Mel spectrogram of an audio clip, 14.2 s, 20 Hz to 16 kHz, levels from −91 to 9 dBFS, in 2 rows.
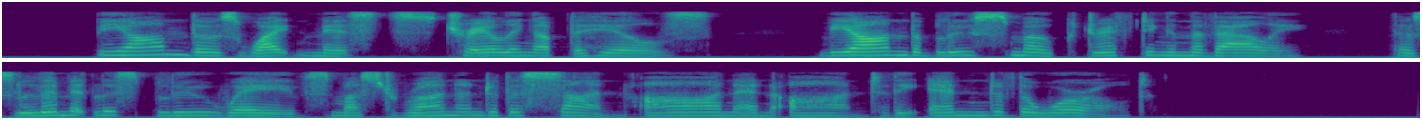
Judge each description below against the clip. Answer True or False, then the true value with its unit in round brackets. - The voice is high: True (200 Hz)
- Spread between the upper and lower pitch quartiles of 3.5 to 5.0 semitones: False (2.4 semitones)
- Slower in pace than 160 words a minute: True (145 wpm)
